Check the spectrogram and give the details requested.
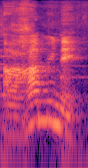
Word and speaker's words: Ramune: Donc la boisson Ramune se prononce Ramuné.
